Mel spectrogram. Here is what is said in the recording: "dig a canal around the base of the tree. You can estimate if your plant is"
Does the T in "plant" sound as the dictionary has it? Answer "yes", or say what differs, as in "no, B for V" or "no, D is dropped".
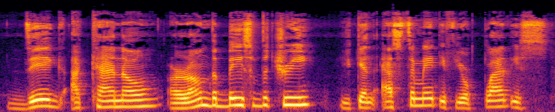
yes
